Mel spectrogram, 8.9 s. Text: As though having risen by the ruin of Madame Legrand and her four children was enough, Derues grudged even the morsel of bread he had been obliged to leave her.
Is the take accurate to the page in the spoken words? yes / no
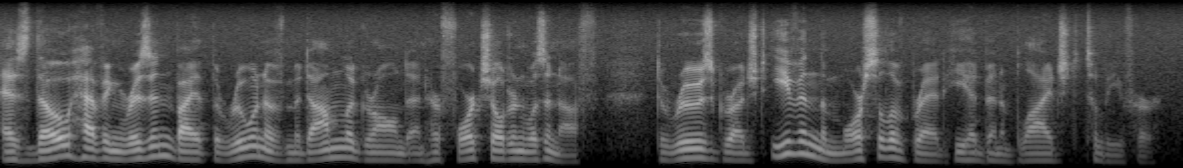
yes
